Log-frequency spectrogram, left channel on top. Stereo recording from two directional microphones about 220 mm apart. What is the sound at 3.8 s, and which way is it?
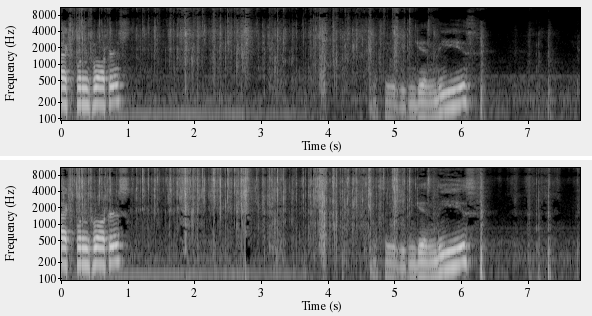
Crumpling, 25° right (ahead or behind).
